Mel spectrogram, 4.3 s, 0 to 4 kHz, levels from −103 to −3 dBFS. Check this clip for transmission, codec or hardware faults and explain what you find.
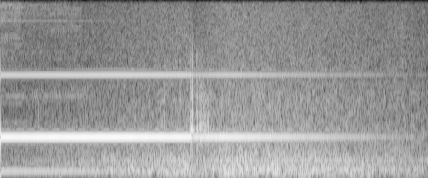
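There is one fault, gain pumping, and it runs through the whole of this music clip.

Gain pumping, throughout: The likely cause is input gain set far too high for the microphone, with a fast limiter or compressor dragging the level down each time the music gets loud. The gain swings by around 20 dB. Loud and quiet moments sit close together, so the music sounds squashed. The call path's narrow band, with nothing above 4 kHz as a 64 kbps G.711 mu-law link would give, is heard but is not part of the fault.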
